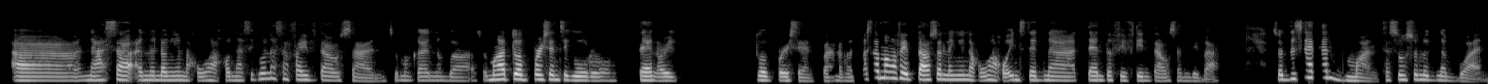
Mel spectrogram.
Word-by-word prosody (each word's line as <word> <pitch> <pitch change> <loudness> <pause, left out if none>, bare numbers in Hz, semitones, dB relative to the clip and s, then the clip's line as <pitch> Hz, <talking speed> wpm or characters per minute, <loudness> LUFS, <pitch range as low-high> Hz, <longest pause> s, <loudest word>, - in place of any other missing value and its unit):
ah, 180 -1 +1
nasa 200 +2 +1
ano 200 +1 -1
lang 195 -1 +1
'yong 195 -1 -2
nakuha 185 +1 -4
ko 185 - -4
na 190 - -4
siguro 255 +5 -2
nasa 255 -2 -5
5,000, 185 -7 -4
so, - - -11
magkano 185 -1 -6
ba, 170 0 -8
so 190 - -9
mga 230 +1 +7
12% 225 -1 +6
siguro, 185 -3 +1 0.2
10 190 -1 +5
or 175 0 +1 0.9
12% 180 -4 0
parang 165 0 -8
gan 170 - -16
basta 255 +6 -1
mga 300 -1 +6
5,000 235 -2 +6
lang 215 0 +2
'yong 215 - +2
nakuha 190 +3 -2
ko 170 - +1
instead 200 -1 -1
na 185 -2 -2
10,000-15,000 180 -3 -4
'di 165 - -7
ba? - - -10 0.6
So, 220 - +2
the 255 - +1
2nd 315 - 0
month 165 -3 -4
sa 195 - -7
susunod 215 -1 0
na 190 - -3
buwan, 160 +4 -8
190 Hz, 175 wpm, -23 LUFS, 180-215 Hz, 0.9 s, mga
